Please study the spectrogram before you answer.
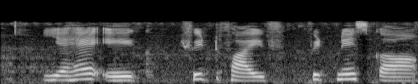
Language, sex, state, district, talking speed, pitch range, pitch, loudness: Hindi, female, Haryana, Jhajjar, 85 wpm, 185-235 Hz, 205 Hz, -14 LUFS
